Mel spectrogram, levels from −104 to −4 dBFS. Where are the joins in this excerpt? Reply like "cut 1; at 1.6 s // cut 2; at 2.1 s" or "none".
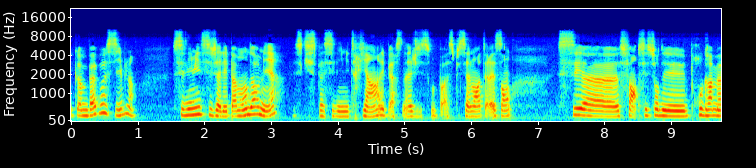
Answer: cut 1; at 7.1 s // cut 2; at 8.5 s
